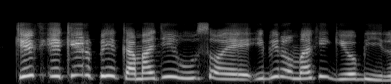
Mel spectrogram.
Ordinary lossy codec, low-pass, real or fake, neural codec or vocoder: none; 7.2 kHz; fake; codec, 16 kHz, 0.7 kbps, FocalCodec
